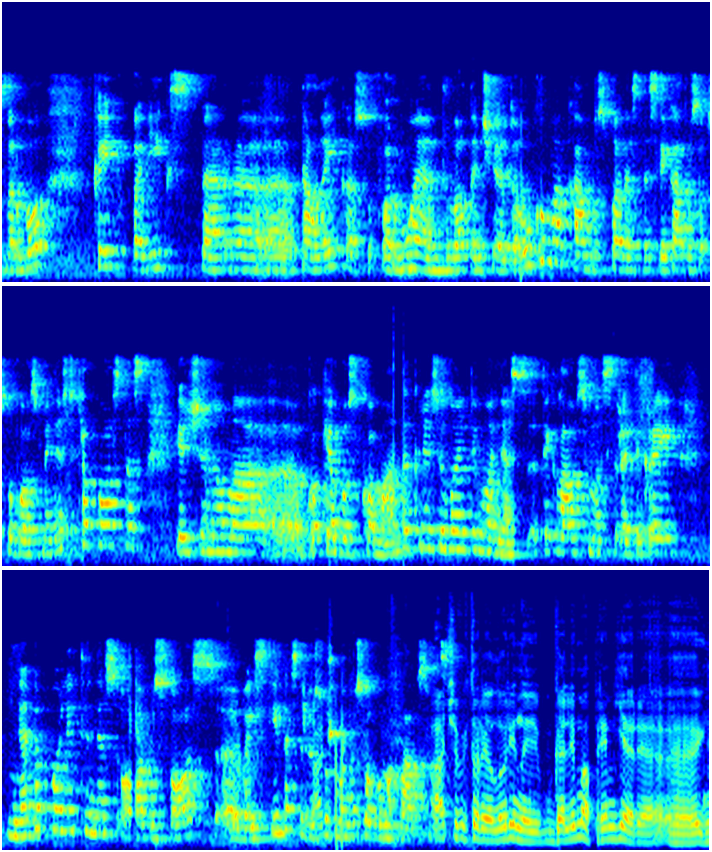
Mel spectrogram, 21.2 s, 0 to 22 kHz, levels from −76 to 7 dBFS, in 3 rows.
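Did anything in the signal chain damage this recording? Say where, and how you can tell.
Yes. Loud pops sit over the sound, which carries on beneath: one at 5.17 s and doubles at 10.97 to 11.10 s and 17.49 to 17.56 s, about 15 to 20 dB above the signal. Likely cause: a voltage step in the analogue wiring, from a switch, plug or static.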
